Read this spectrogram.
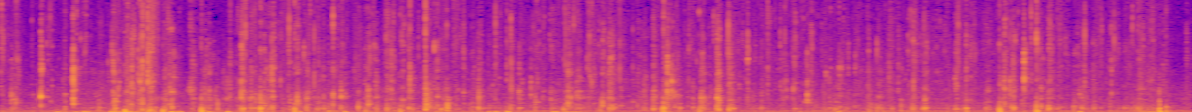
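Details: A Doberman eats bacon. Crunchy, crackling bites come in quick bursts with gaps between, and the sharp chomps are louder near the start.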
